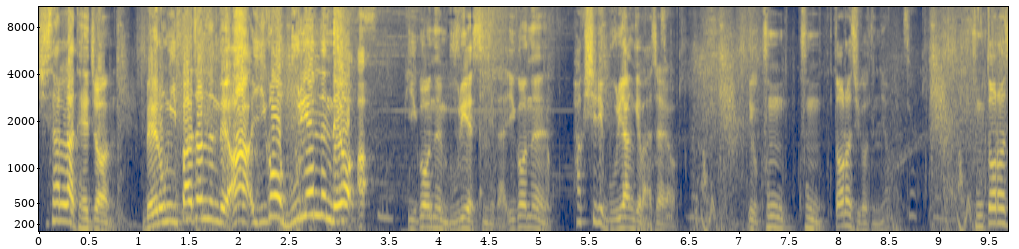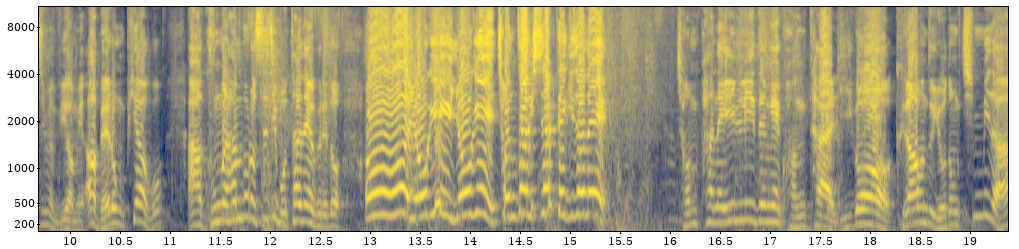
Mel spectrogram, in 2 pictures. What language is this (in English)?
Korean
